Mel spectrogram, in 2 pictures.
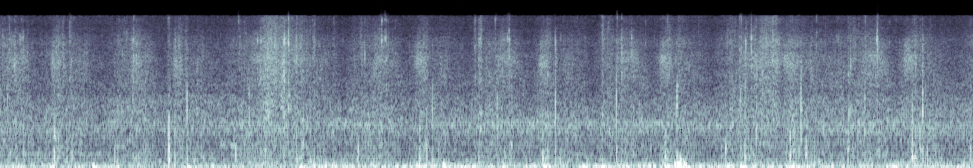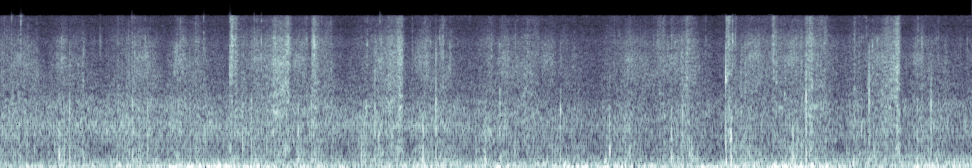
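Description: Footsteps of a person walking at a steady pace on paving stones, with a low steady background rumble. There is a single low thump about five seconds in.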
